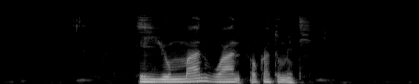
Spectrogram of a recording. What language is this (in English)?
Oromo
